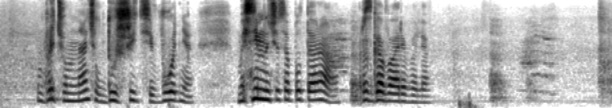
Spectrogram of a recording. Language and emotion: Russian, angry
